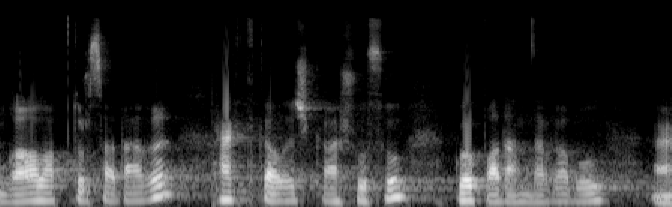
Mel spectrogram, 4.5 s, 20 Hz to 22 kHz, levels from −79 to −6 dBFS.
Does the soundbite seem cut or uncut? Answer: cut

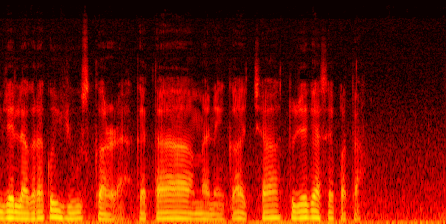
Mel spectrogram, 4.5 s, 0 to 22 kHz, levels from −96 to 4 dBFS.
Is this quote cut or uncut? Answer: uncut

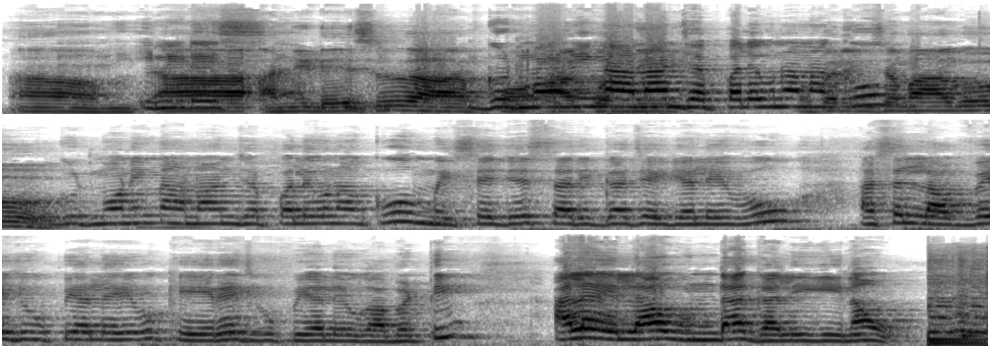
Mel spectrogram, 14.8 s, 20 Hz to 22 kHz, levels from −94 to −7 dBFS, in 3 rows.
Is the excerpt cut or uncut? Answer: uncut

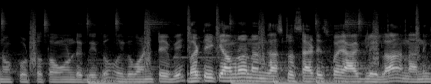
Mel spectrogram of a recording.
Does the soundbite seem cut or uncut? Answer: cut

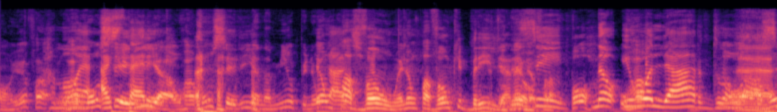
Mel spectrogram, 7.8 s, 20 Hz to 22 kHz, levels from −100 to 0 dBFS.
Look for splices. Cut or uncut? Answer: cut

